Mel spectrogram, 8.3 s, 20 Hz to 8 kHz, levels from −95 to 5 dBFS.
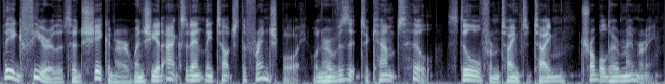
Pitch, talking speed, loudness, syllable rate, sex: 110 Hz, 210 wpm, -21 LUFS, 5.2 syllables/s, male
